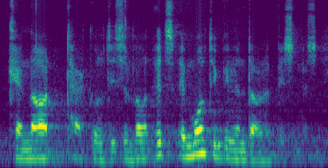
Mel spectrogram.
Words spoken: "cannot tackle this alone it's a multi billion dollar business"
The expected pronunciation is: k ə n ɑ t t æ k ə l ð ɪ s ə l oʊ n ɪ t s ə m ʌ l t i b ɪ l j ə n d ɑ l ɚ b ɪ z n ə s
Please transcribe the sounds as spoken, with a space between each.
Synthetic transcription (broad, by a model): k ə n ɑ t t æ k ə l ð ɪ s ə l oʊ n ɪ t s ə m ʌ l t i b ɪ l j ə n d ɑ l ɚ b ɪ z n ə s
